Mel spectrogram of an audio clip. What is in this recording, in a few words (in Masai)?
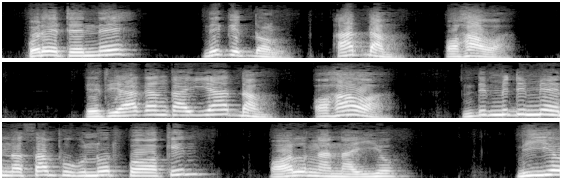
maasai bsv nt drama; good news; bible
